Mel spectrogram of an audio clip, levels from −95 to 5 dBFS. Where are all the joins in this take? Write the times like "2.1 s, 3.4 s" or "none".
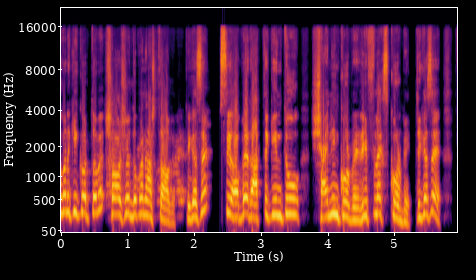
2.5 s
